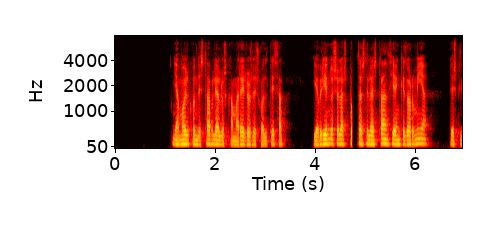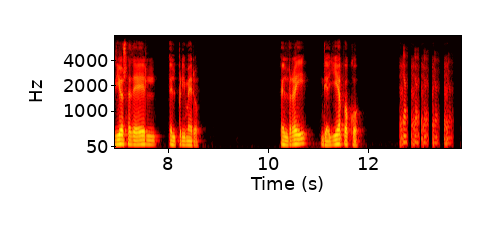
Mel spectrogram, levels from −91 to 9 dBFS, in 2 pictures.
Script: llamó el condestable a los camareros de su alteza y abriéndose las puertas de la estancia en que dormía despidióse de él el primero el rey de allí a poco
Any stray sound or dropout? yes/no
yes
